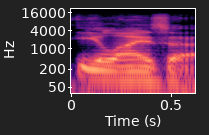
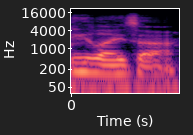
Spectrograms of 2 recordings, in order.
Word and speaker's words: ELISA: That's pronounced Eliza. Eliza.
